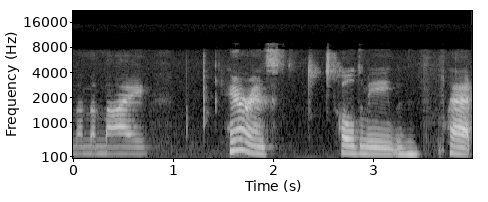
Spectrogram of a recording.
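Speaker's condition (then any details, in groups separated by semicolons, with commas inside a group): Stuttering; stuttering since around age 3, past speech therapy, largely stopped talking for about 5 years; formerly hid stuttering by switching words, deep breaths, fillers like ums and ahs, avoided talking; blocks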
